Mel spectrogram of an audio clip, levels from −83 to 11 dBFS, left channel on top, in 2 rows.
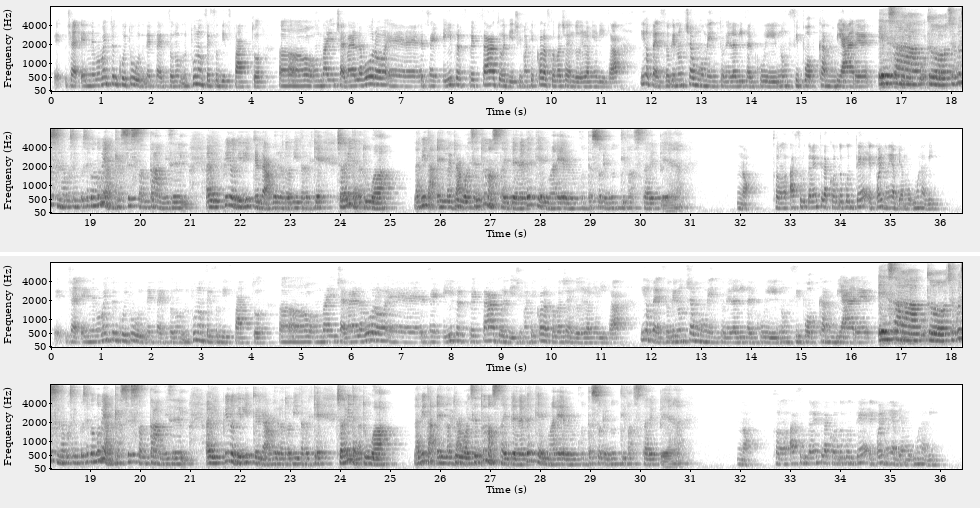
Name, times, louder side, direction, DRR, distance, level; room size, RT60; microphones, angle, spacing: voice 1, 0.1-4.2 4.6-11.4 11.8-17.9 22.3-23.1 26.2-26.8 31.9-32.2 32.7-35.9, left 4 dB, 65° left, 6 dB, 0.3 m, -35 dB
voice 2, 16.5-24.9 25.5-30.8, right 1 dB, 85° right, -4 dB, 0.9 m, -27 dB
3.4 x 2.2 x 2.9 m, 0.68 s
head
